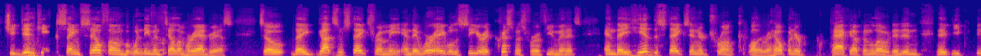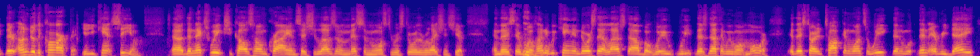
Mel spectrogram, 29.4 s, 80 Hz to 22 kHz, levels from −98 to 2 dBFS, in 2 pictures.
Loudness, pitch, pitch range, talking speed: -24 LUFS, 135 Hz, 125-155 Hz, 230 wpm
